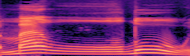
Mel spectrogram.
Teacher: Maghdu dari ujung tenggorokan jangan jadi nggak jelas. Madu. Maghdubi alaihim. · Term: ghain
